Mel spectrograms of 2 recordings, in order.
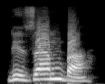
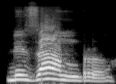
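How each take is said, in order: First: Said in the usual way. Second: December said the French way, dee-zam-bro; French pronunciation. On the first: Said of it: "in French is missing". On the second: Shown as a demonstration. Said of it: "pronounced as December".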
